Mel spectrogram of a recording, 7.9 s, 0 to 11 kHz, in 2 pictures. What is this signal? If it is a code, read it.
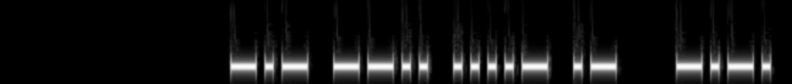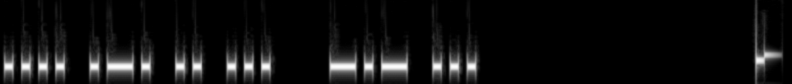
Morse code, heard as a keyed tone, about 27 wpm, 700 Hz. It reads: KZ4A CHRIS KS
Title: K1USN SST QSO Practice - 28wpm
